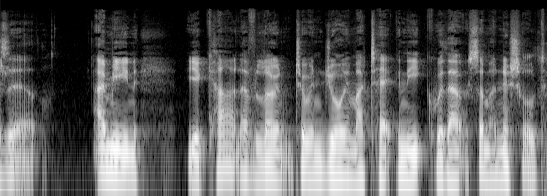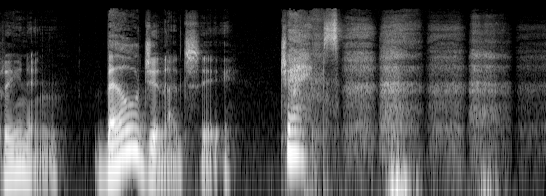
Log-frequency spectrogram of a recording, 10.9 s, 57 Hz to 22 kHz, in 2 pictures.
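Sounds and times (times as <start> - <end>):
speech: 0.0 - 9.6
woman panting in quick breathy gasps: 8.9 - 10.9.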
